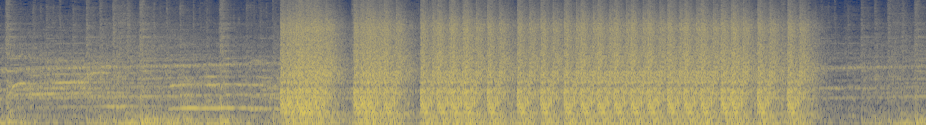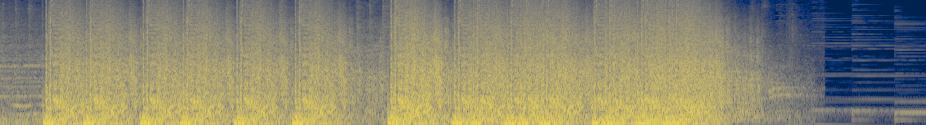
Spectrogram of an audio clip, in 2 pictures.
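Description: Rapid gunfire sound effects over background music: two long volleys of quick shots, each a few seconds long, with a short lull between, dying away just before the end.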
